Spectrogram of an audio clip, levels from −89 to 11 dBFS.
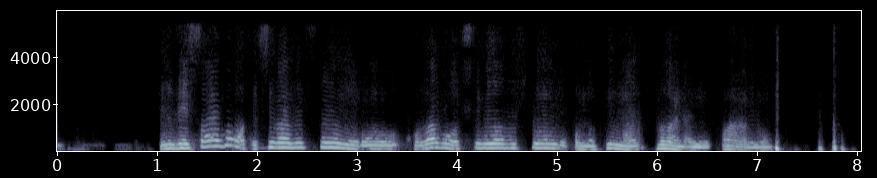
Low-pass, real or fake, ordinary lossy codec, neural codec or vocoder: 5.4 kHz; fake; MP3, 32 kbps; codec, 16 kHz, 1 kbps, FreqCodec, smaller model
